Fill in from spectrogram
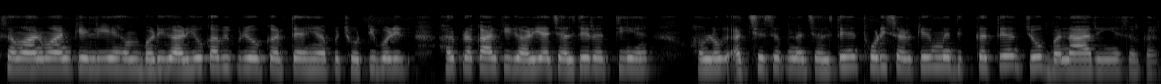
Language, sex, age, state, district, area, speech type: Hindi, female, 18-30, Uttar Pradesh, Ghazipur, rural, spontaneous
